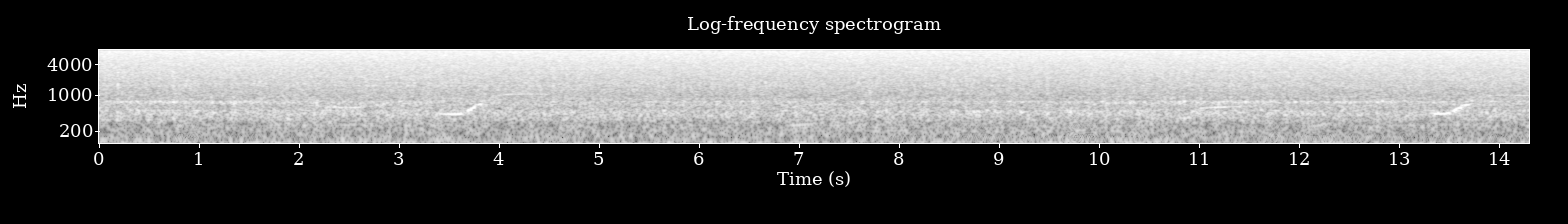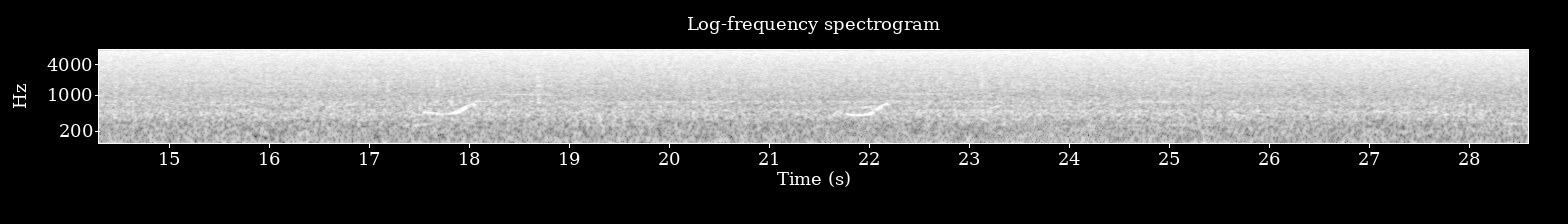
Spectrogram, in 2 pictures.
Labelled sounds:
3.9	4.3	humpback whale, 0.96 to 1.2 kHz

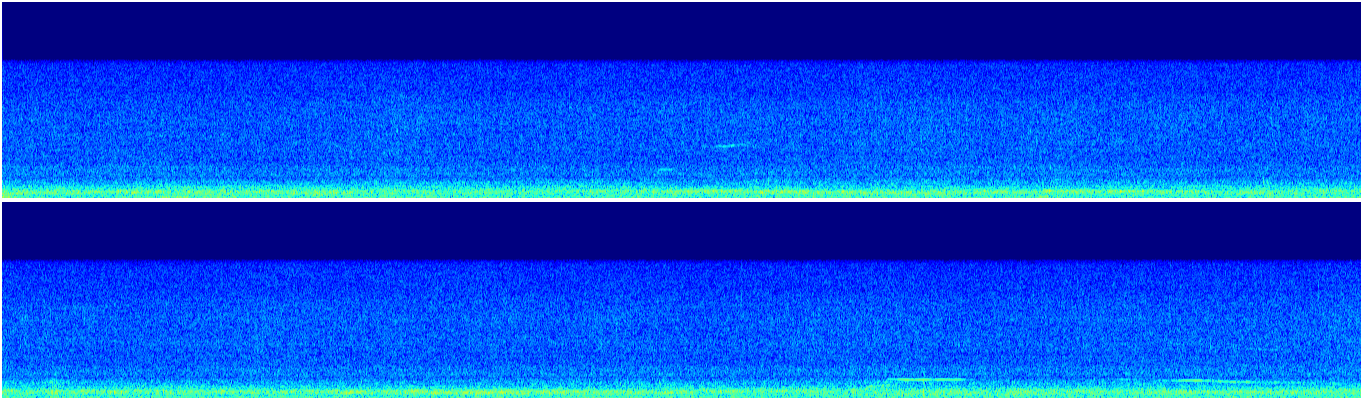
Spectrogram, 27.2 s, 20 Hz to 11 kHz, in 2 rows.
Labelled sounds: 7.1	7.5	humpback whale, 2.9 to 3.1 kHz
22.4	23.2	humpback whale, 1.0 to 1.2 kHz
25.3	26.1	humpback whale, 0.88 to 1.1 kHz

